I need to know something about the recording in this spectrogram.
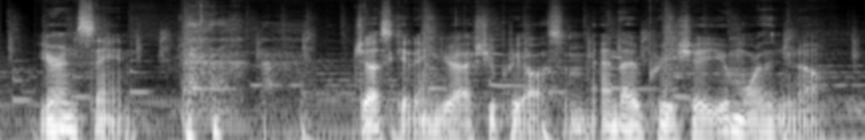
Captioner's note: laugh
